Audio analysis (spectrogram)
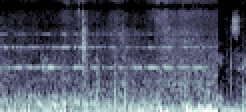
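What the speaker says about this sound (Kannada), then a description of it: "So double decker train." Upper deck of a double-decker train in Switzerland, with a steady low rumble of the moving carriage and faint wheel and track noise throughout, deepening briefly near the end.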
